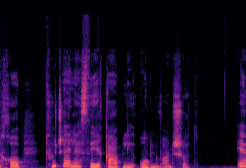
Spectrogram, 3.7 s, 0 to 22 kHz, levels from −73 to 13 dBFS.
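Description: At 2.19 to 2.27 s a burst of packet loss leaves about 60 ms that the receiver fills by extending and fading the last sound, then skips 60 ms ahead. It's heard as a brief held buzz or fading hiss. A spectrogram shows a frozen, dimming sound before an abrupt jump.

Short concealed packet losses follow at 2.41 to 2.45 s, 2.89 to 2.93 s (about 20 ms each) and 3.09 to 3.15 s (about 40 ms). Each is a brief smear or wobble, visible as a small smoothed patch with blurred detail in the waveform.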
